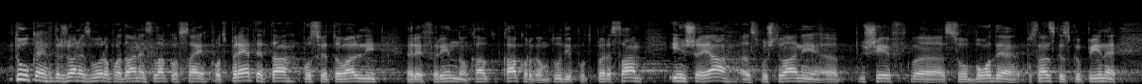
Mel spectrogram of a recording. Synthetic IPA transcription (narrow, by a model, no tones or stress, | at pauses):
t̪uːkajwd̪əɾʒaːwnɛmzboːɾupad̪aːnɛslaxkɔwsajpɔt̪pɾɛt̪ɛt̪apɔsʋɛt̪ɔʋaːlni | ɾɛfɛɾend̪umkakakɔɾɡat̪uːd̪ipɔt̪pəɾsaminʃɛjaspɔʃt̪ɔʋaːniʃeːfsʋɔboːd̪ɛpɔslaːnskɛskupiːnɛ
